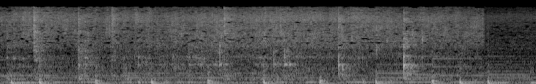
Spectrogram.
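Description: Garlic and ginger sautéing in a pan as the base for a Kerala-style sausage curry: a steady, close sizzle broken by regular scraping stirs, with no voices.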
